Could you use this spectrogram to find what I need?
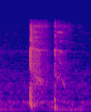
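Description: Two coughs come from a tickle in the throat: a sharp, forceful first burst, then a shorter, lighter second cough, both loud and alone.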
